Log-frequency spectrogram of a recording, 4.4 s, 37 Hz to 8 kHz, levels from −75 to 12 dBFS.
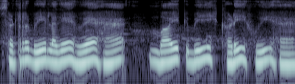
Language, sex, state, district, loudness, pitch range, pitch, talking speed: Hindi, male, Uttar Pradesh, Saharanpur, -12 LUFS, 145-170 Hz, 160 Hz, 135 wpm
